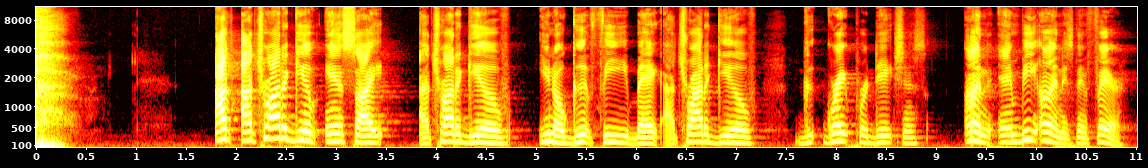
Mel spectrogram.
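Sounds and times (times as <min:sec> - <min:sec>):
man sighing: 0:00.0 - 0:00.4.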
